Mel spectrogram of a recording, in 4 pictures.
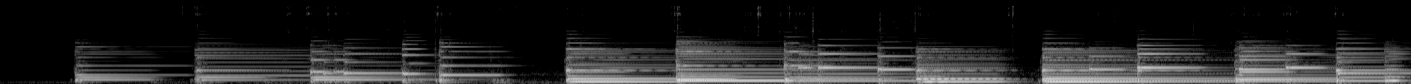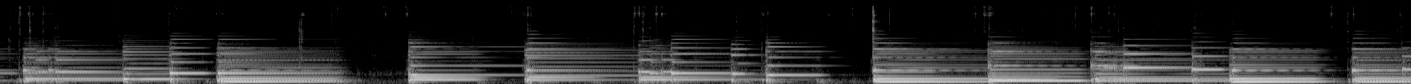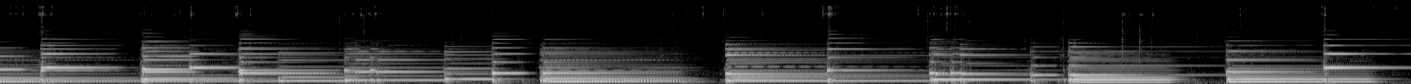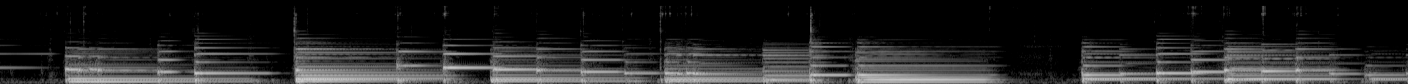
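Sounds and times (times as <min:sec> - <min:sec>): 
piano: 0:00.0 - 0:56.4.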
